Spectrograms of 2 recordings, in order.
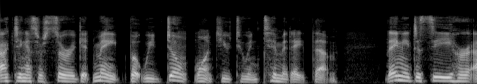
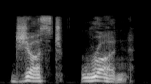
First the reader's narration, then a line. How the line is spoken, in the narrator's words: barked in alpha voice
